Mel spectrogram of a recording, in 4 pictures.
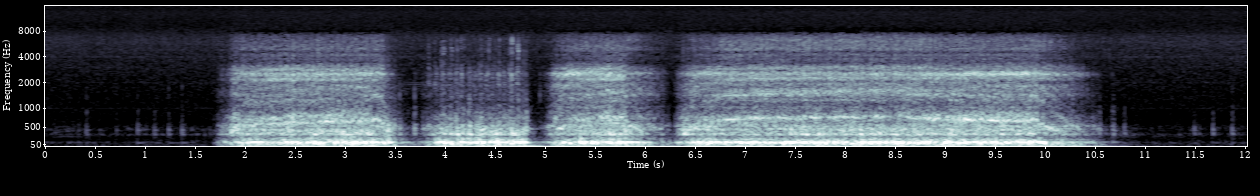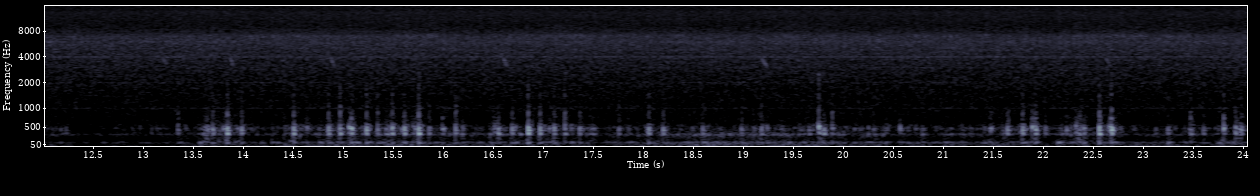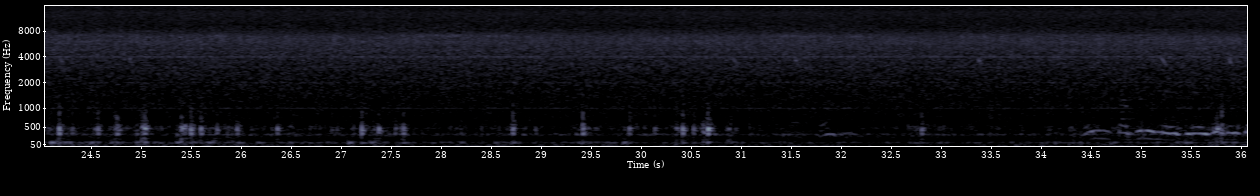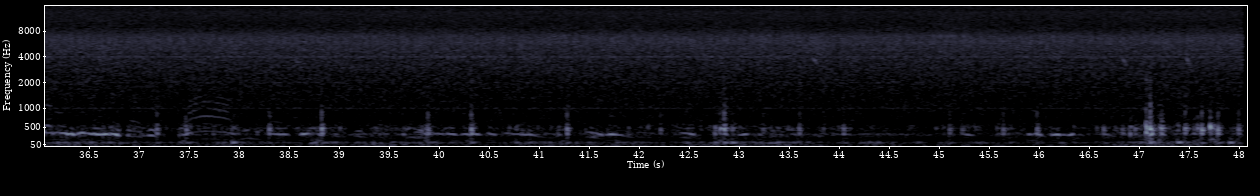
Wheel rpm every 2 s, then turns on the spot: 20, 120, 70, 160, 190, 20, 0, 0, 0, 0, 0, 0, 0, 0, 0, 0, 0, 0, 0, 0, 0, 0, 0, 0.
2-4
